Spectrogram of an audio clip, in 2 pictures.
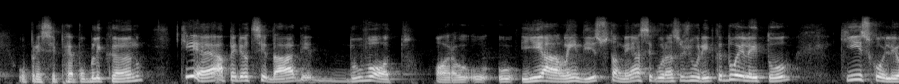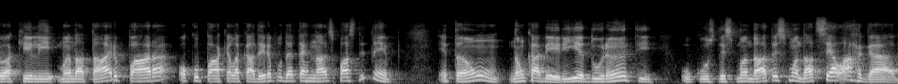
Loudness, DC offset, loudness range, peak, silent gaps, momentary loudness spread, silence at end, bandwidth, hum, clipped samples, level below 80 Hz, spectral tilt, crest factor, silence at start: -14 LUFS; under 0.1%; 2 LU; 0 dBFS; none; 9 LU; 0 s; 9.4 kHz; none; under 0.1%; -54 dBFS; -6.5 dB/octave; 14 dB; 0 s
